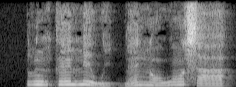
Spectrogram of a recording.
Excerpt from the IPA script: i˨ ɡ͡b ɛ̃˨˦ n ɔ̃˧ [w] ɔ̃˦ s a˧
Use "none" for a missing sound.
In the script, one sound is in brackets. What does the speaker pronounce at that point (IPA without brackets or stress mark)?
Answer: w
